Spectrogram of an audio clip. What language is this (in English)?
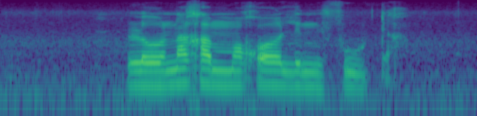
Tswana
